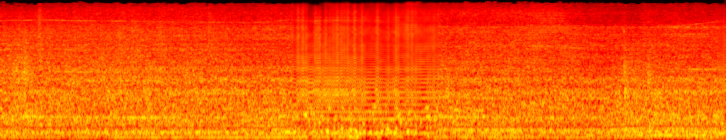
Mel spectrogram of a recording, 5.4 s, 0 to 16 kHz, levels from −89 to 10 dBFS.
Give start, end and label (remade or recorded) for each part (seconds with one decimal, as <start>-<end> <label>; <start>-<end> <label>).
0.0-2.2 recorded; 2.2-3.3 remade; 3.3-5.4 recorded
